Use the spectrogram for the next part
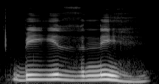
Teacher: باذنہ میں ذال کی جگہ زا پڑھنے سے بچنا ہے، آخری میں ہا کو واضح کرنا ہے۔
